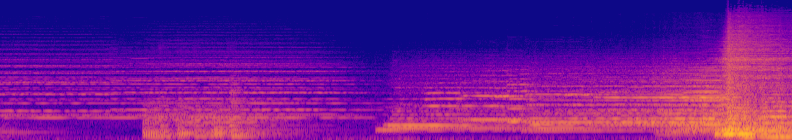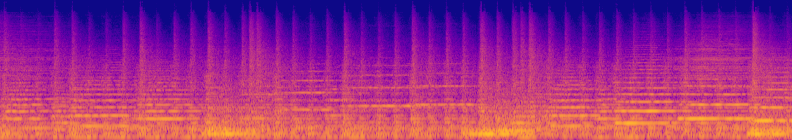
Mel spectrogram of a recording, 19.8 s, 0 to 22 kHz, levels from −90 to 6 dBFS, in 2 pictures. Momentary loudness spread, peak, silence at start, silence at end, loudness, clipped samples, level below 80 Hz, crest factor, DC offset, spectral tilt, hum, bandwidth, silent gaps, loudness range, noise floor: 20 LU; 0 dBFS; 0 s; 0 s; -17 LUFS; under 0.1%; -32 dBFS; 18 dB; under 0.1%; -6.5 dB/octave; none; 14.5 kHz; none; 18 LU; -46 dBFS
